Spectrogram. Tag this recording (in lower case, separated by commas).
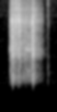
mechanisms, camera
